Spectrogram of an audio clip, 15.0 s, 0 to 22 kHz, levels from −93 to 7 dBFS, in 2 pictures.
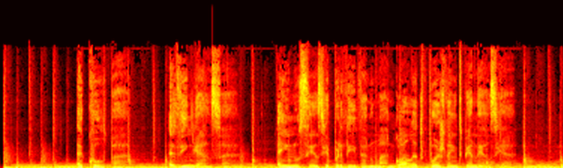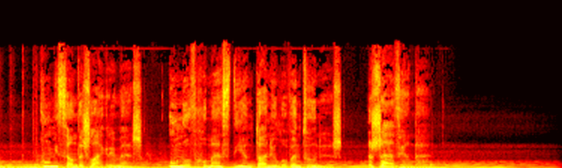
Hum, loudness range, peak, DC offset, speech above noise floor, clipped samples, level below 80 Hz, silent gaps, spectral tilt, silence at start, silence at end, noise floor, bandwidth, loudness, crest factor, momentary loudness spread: none; 2 LU; 0 dBFS; under 0.1%; 23 dB; under 0.1%; -28 dBFS; none; -5 dB/octave; 0.05 s; 0.1 s; -37 dBFS; 16.5 kHz; -15 LUFS; 16 dB; 9 LU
